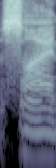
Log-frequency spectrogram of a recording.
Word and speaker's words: sine: the rules you know sine not sin sends a different class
